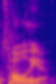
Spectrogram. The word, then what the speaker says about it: Toglia: Michael Toglia. Immediate S tier card. Now, when we're talking about Toglia, what are we talking about here? Well, I hope it's Toglia, not Toglia. I'm assuming the G is silent.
